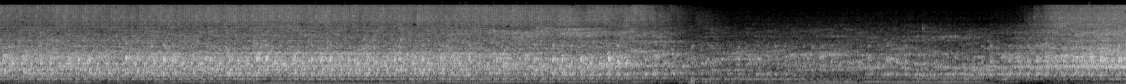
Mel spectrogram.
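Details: New Lada Niva 21214 with a cold engine: a sharp, fairly regular light tapping, about three to four per second, located near cylinder 4 on the manifold side, which disappears once warmed to 70-80°C; cause not determined.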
